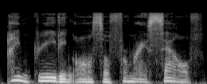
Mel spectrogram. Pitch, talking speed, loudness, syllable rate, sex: 125 Hz, 175 wpm, -17 LUFS, 4.7 syllables/s, female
